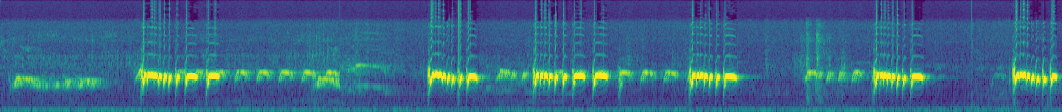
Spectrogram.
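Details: Lively local Muria zebra dove song meant to prompt lazy birds to sing: a low opening coo, then repeated bursts of fast, bubbling notes with steady held tones between them, about six phrases in ten seconds.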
